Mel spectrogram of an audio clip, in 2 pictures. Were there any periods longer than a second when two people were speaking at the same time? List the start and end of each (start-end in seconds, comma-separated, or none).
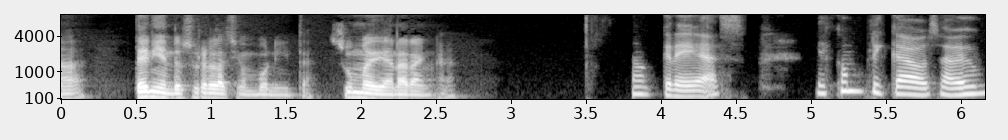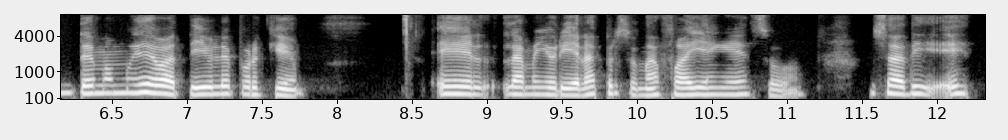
none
